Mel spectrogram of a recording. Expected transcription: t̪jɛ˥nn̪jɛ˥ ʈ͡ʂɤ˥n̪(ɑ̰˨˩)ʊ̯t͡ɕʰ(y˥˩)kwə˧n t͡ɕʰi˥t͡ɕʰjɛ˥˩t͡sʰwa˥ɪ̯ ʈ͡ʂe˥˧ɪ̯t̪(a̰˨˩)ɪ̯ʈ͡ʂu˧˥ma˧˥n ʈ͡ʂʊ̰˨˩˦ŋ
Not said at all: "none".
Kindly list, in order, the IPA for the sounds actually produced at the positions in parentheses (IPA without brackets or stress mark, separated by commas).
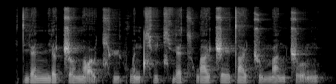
ɑ̰˨˩, y˧˥, a˥˩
